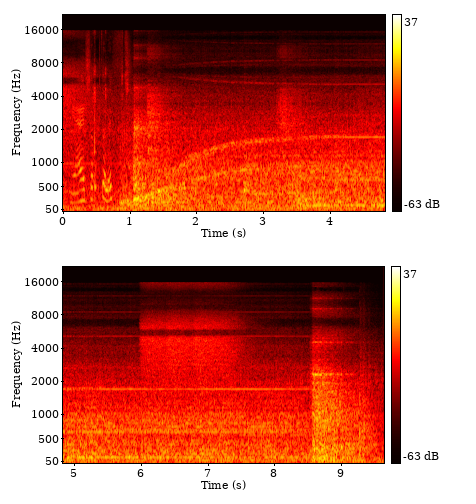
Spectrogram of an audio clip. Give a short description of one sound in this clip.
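A lift whirs as it rises and comes to a stop.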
